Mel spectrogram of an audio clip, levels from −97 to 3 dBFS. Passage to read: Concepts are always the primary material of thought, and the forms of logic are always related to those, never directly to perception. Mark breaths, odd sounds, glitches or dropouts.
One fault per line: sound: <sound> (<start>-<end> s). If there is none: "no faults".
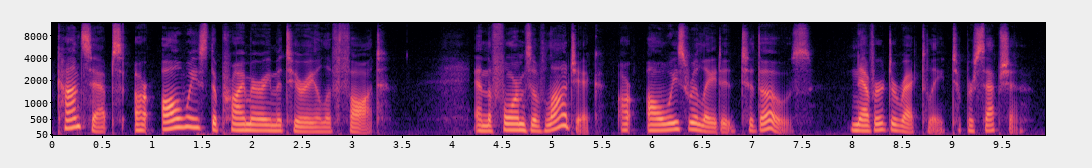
no faults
